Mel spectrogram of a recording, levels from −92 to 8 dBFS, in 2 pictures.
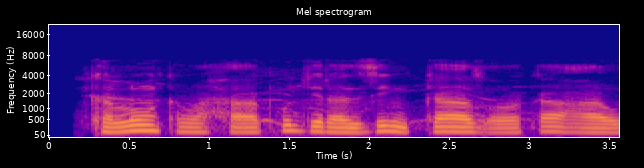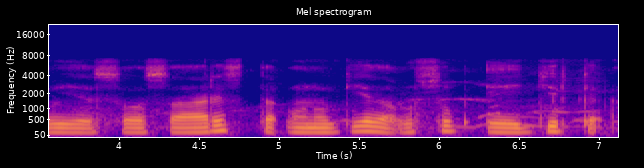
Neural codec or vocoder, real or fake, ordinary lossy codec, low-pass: none; real; none; 7.2 kHz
